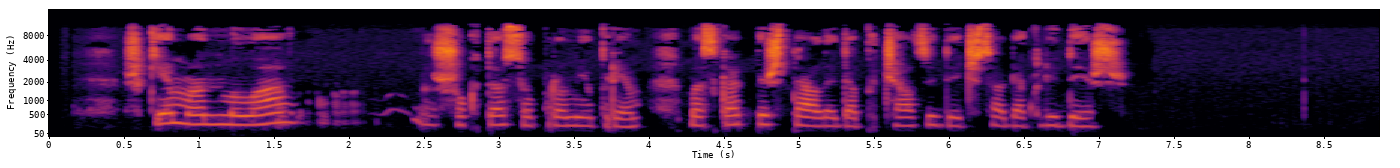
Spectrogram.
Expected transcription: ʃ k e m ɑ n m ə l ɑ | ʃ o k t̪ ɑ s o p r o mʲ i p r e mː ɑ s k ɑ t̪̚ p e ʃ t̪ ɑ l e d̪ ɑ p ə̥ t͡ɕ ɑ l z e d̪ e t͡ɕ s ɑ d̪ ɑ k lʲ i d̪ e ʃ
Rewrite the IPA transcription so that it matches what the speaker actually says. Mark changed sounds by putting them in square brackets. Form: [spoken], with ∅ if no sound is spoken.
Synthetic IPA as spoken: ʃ k e m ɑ n m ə l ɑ | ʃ o k t̪ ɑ s o p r o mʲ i p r e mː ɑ s k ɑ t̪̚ p e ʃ t̪ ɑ l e d̪ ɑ p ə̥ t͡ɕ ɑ l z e d̪ e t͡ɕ s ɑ d̪ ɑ k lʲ [y] d̪ e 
